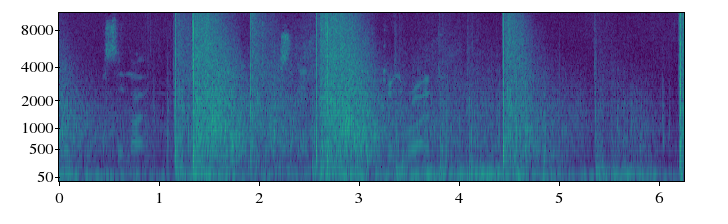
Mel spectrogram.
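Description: Muskets fire in loud, scattered shots outdoors.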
